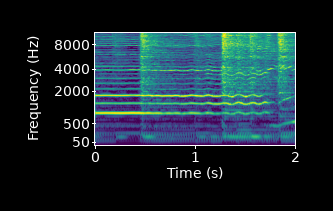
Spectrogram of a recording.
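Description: A woman's voice holding one long sung note, wavering slightly, over strummed acoustic guitar, then sliding up into the next line near the end.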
